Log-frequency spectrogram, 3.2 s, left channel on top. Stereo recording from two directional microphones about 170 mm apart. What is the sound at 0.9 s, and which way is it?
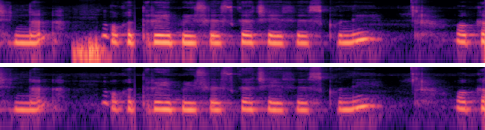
Speech, 25° left (ahead or behind).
